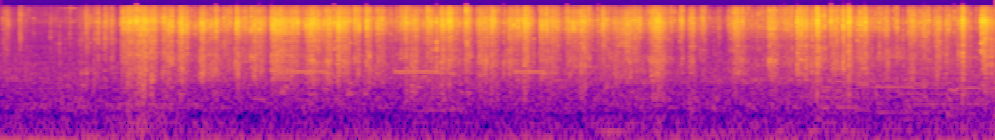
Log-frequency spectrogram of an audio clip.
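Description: Aluminium foil crinkling and rustling as it is handled and trimmed with scissors, a dense string of small crisp clicks.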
